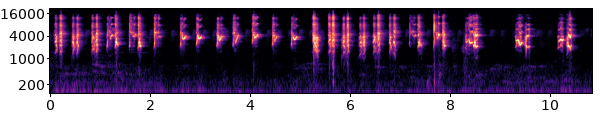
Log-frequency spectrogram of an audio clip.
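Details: Long-tailed shrike song for teaching other birds to sing: a long, fairly even run of harsh chirps, about two per second, with some louder scratchy notes.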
